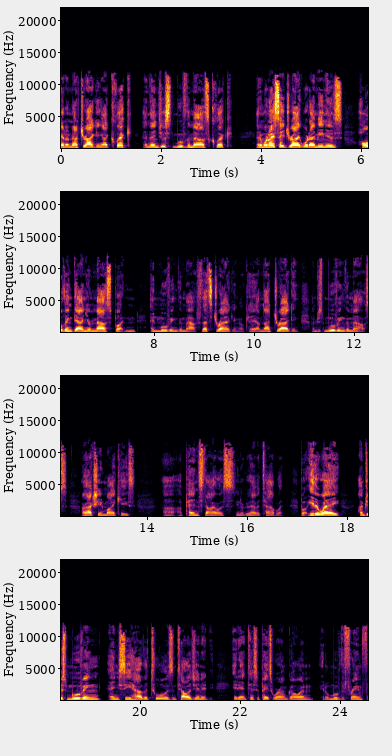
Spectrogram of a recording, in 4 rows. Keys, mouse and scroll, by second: 0.8 click, 11.9 click, 15.2 click, 21.9 click.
